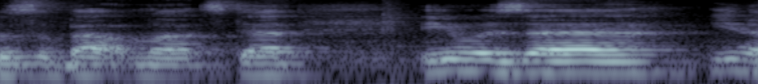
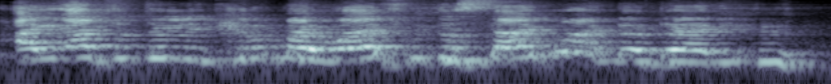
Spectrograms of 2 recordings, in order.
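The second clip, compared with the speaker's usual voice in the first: very high, loud cartoon voice; high comic character on the edge of cracking up; hammed-up put-on character; 13 semitones higher, 8 dB louder than usual. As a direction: squeal it in a mock accent, half laughing. Joins the mock foreign-donor bit.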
